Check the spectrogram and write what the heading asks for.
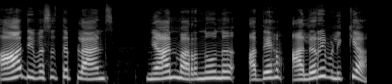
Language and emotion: Malayalam, angry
